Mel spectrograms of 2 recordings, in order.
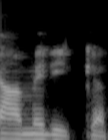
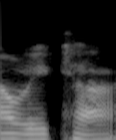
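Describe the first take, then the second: First: Said in the usual way. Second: আমেরিকা as "mea-ri-kha", first vowel swallowed; British pronunciation. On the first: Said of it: "আমরা বলি আমেরিকা". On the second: Shown as a demonstration. Teacher showing how the British say it, "mea-rikha". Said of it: "ব্রিটিশরা বলে".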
